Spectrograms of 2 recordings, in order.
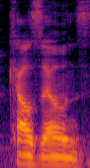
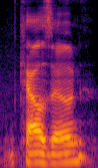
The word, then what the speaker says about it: calzone: You have to say the E Calzone?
